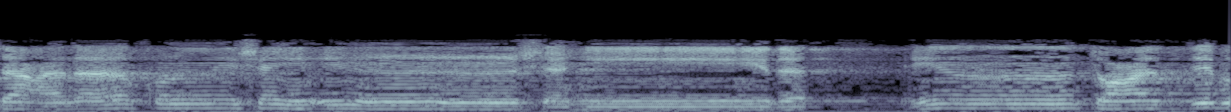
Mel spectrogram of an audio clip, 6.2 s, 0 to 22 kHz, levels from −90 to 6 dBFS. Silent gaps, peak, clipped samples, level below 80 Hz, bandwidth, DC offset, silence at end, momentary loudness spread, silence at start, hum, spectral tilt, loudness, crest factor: none; -4 dBFS; under 0.1%; -56 dBFS; 5.4 kHz; 0.3%; 0 s; 8 LU; 0 s; none; -0.5 dB/octave; -19 LUFS; 18 dB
